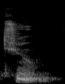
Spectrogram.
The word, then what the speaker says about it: tomb: T oo too m tomb Tomb has a long oo. So, we make the sound tomb. Remember, the position is low. oo oo tomb, not too.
